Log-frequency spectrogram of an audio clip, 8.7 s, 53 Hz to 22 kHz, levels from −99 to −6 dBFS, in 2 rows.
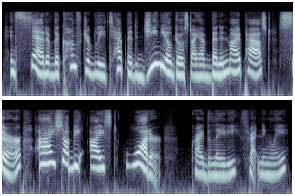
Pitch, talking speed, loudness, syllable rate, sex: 250 Hz, 160 wpm, -20 LUFS, 4.7 syllables/s, female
